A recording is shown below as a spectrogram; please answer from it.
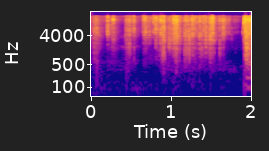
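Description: Foil wrapper of a Topps Chrome trading card pack being torn open and crinkled by hand, a quick run of sharp crackling rustles.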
